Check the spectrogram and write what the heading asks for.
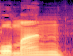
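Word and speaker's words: Kilchoman: We're going to hear later on in the podcast from a guy called James Wills, who is an expert of Kilmaine. Did I say that right? – Kilmaine, yes.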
